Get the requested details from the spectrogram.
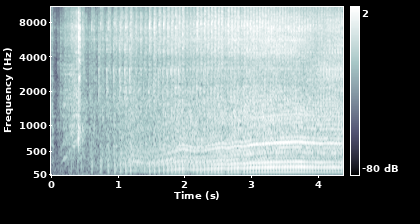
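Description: A gas lawn mower engine runs steadily while mowing grass, its loud rumbling drone rising in pitch and volume as it revs up, with no one speaking.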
